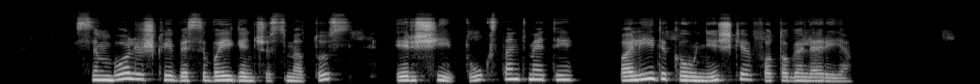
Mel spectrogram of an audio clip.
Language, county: Lithuanian, Klaipėda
